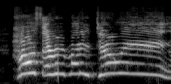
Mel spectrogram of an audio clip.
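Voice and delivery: loud, high calling out. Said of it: "I'm talking so loud".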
